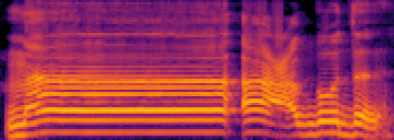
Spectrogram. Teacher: اعبد، دال کو ساکن کر کے پڑھیں گے کیونکہ یہاں پر آیت ہو رہی ہے حالت وقف میں دال ساکن ہوگا، اور دال یہاں پر ساکن ہوگا تو دال میں قلقلہ بھی ہوگا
